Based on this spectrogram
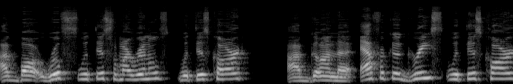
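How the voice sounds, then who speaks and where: A high-pitched woman's animated voice with lively intonation, on a very clean recording against a silent background. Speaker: crypto trainer. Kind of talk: interview about teaching plans. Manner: fast.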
